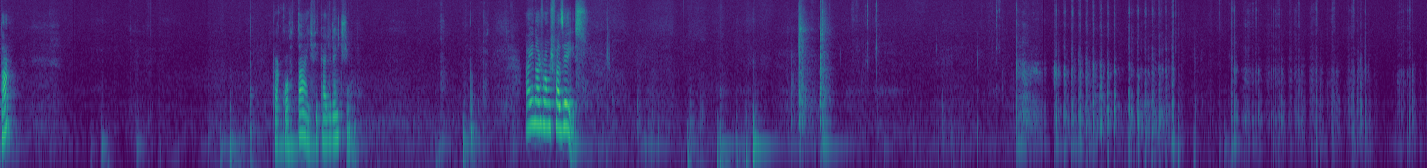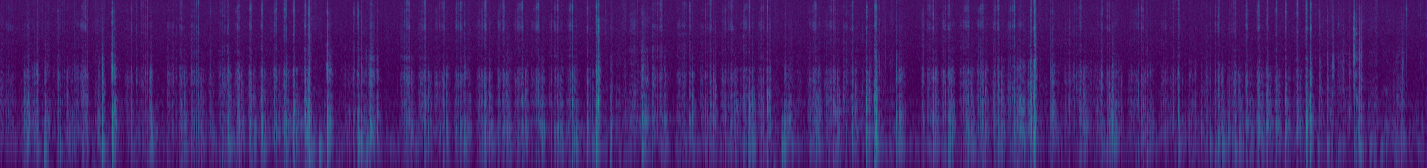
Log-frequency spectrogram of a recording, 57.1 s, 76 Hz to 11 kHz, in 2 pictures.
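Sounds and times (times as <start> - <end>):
scissors snipping fabric: 29.4 - 34.8, 36.6 - 40.6, 47.0 - 54.8.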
